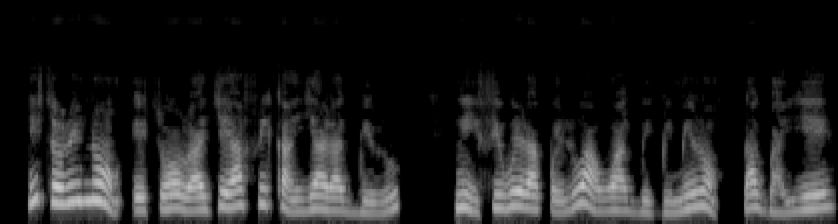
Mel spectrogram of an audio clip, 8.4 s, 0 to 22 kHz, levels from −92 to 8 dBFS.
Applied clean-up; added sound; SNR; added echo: none; none; none; none.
